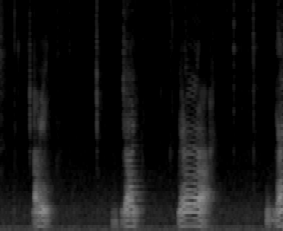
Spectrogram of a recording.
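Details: Box-abandoned rescue kitten, one of Rei and Chaehwa (Lemon), tasting weaning food for the first time and giving strange sounds as though finding it delicious; four clear harmonic mews, each rising then falling, about one per second indoors.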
